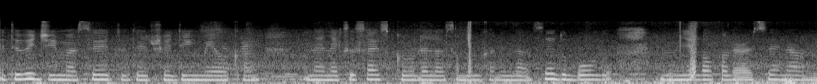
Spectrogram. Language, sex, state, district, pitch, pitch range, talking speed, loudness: Nagamese, female, Nagaland, Dimapur, 210 Hz, 200-220 Hz, 185 wpm, -17 LUFS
